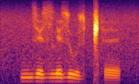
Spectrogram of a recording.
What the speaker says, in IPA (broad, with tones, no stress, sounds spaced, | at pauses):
n z ɪ˦ z l ɪ˦ z u˨ z ǁʰ ɛ˨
